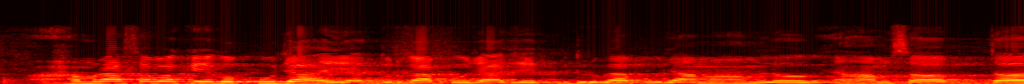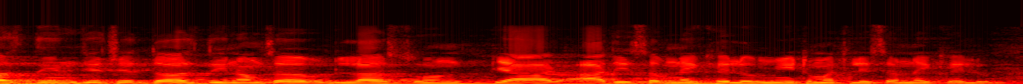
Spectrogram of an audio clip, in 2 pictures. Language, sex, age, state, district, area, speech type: Maithili, male, 18-30, Bihar, Saharsa, rural, spontaneous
